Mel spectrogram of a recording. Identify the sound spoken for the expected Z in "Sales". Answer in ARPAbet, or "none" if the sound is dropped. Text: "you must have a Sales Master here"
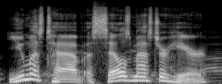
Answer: Z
